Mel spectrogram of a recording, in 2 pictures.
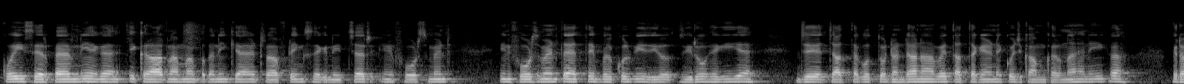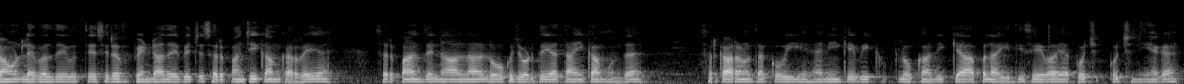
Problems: constant background noise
